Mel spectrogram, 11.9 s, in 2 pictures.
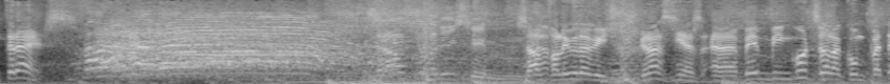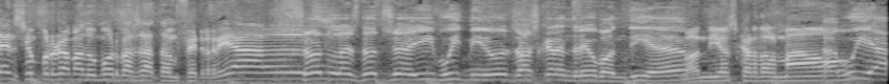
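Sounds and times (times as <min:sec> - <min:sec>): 
speech: 0:00.0 - 0:01.0, 0:02.6 - 0:11.8
studio audience shouting their home towns all at once: 0:00.5 - 0:02.5.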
